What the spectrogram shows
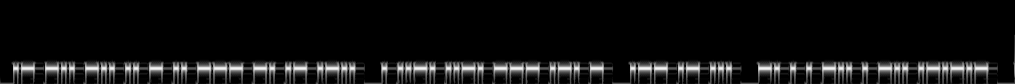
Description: Morse code, heard as a keyed tone, about 30 wpm, 750 Hz. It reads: ADDITIONAL EFFORT WAS NEEDED.
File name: Morse / 30WPM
